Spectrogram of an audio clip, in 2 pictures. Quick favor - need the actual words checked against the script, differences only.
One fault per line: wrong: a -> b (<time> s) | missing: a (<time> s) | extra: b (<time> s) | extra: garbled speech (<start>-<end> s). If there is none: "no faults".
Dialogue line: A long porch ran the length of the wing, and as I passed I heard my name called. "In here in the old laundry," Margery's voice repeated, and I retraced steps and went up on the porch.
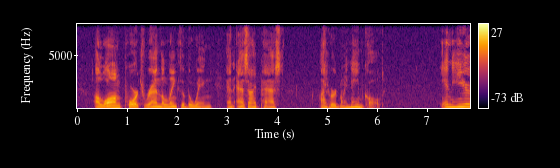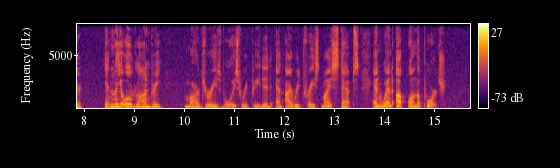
extra: my (12.7 s)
